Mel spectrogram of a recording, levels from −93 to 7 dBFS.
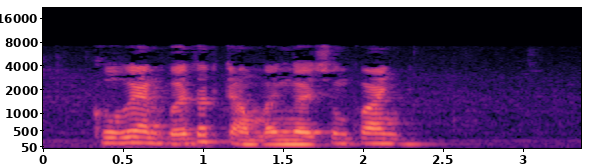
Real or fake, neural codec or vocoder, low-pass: real; none; 7.2 kHz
